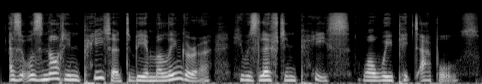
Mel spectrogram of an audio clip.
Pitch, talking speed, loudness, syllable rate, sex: 195 Hz, 235 wpm, -17 LUFS, 6.1 syllables/s, female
